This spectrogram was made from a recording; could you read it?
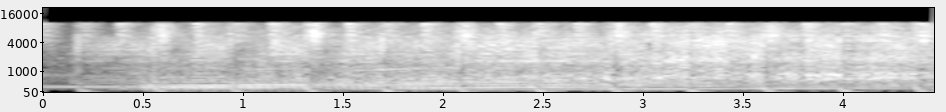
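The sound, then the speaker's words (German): A powerful tuned Weineck Cobra sports car engine roars as it accelerates hard, its pitch climbing steadily through the gears with rhythmic gear-change dips, loud with no one talking. “Fahren mit der Weineck Cobra kann man nur mit Bungee-Jumping von Wolkenkratzern vergleichen.”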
